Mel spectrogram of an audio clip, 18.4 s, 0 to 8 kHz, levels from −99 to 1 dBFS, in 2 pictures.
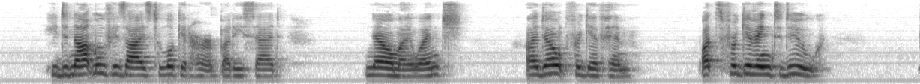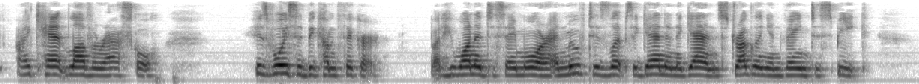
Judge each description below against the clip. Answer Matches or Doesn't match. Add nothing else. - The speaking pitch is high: Matches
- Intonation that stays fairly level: Matches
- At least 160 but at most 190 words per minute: Matches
